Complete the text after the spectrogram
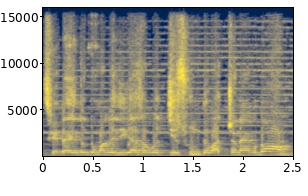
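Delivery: ordinary delivery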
